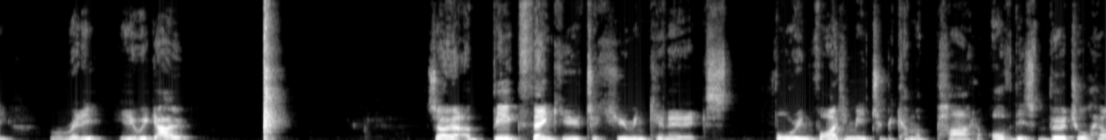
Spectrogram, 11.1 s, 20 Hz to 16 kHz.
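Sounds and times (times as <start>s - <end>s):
sharp hand clap: 2.6s - 3.0s.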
